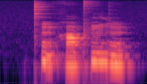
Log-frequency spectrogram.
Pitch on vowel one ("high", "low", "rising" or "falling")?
falling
